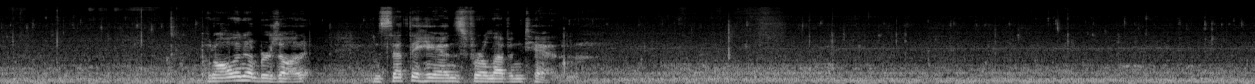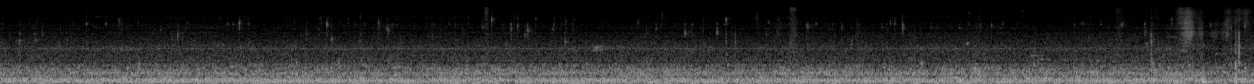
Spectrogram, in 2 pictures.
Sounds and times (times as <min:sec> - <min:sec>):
Speech: 0:02.0 - 0:03.1, 0:03.8 - 0:05.8.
